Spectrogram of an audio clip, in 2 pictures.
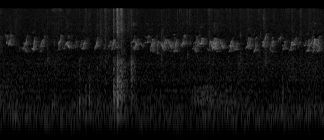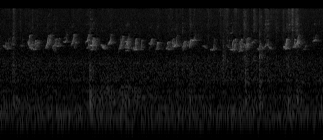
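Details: Breakfast for five-day-old chicks: a continuous chorus of rapid, high, sharp peeps from many chicks, with one loud knock early on.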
